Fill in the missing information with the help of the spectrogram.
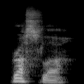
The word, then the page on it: rustler: Australian English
